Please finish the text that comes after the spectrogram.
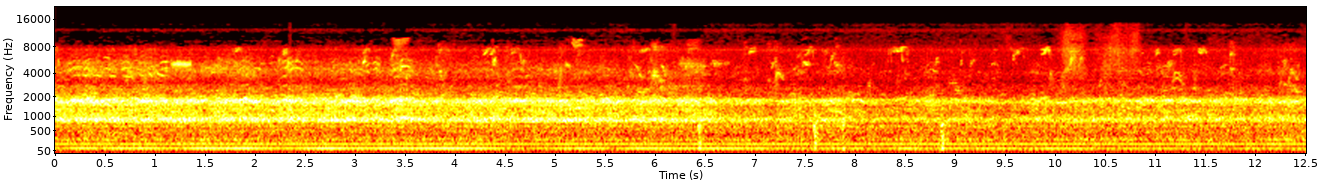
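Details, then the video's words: Snow geese heard on a hunting trip, a fainter mass of overlapping high honks running throughout, fading slightly toward the end over a constant low hum. "Snow geese"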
